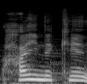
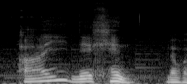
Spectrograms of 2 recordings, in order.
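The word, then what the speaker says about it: Heineken: 물론 뭐 이탈리아가 H가 무음이긴 하지만 H 발음도 못 하고 하이네켄 있잖아요. 맥주이 하이네켄 발음을 못 해요,이 사람들이. 그래서 H도 들어 있고 K도 들어 있잖아요. 그래서 아이네켄라고 합니다.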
